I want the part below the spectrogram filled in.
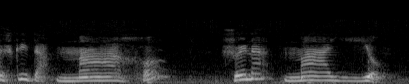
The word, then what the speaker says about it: majo: Ejemplo, mayo se escribe en esperanto majo, M-A-J-O, como le están oyendo. Majo se lee mayo, mayo.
